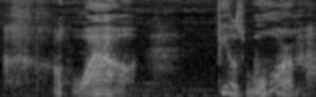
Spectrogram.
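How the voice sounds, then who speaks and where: A man voicing a gentle, sentimental aging father animal in a motion comic, speaking tenderly and with emotion in a soft, husky voice. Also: mid-range voice, sing-song, extremely slow, exaggerated voice. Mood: moved, tender.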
